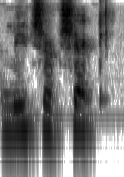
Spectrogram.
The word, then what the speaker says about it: Miocic: And forgive me if I mispronounce this. Is it Stipe Miocic versus Shane Del Rosario? Miocic or Miocic? Miocic. You might be I think you have it right. Versus Shane Del Rosario. Miocic, I believe.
